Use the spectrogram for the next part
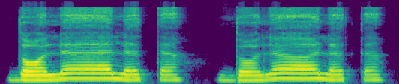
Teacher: So in order to make dwad heavy, try not to make these lams heavy.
